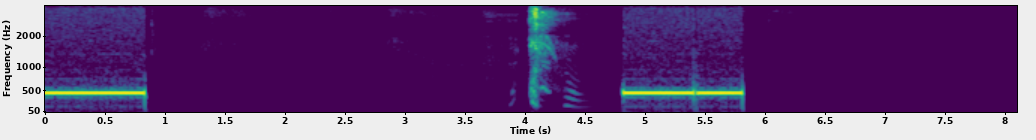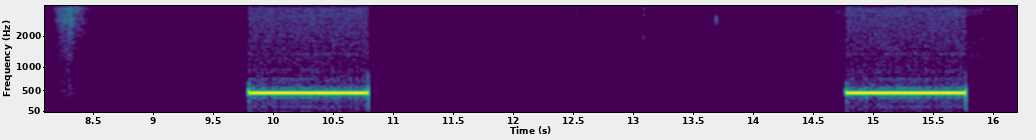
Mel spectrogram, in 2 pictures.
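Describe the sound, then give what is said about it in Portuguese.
Ringback tone heard while placing a phone call: four steady, evenly spaced tones, each about a second long, separated by long silences, with a couple of faint noises in the gaps. “Eu tô numa ligação aqui, já vou entrar. Eu tô tentando ligar pra Daniela.”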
